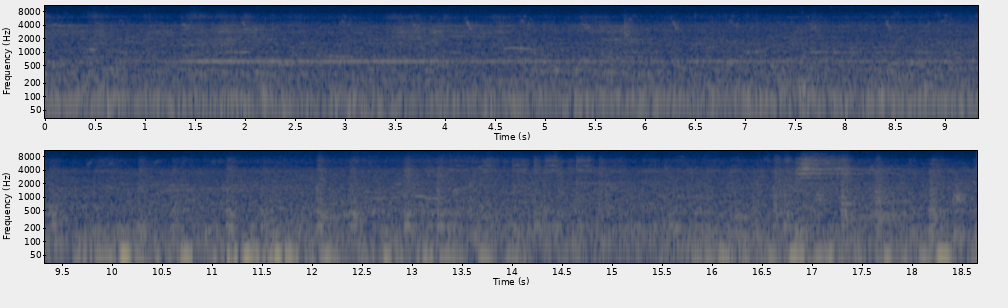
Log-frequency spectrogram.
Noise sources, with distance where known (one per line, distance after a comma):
music from an unclear source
